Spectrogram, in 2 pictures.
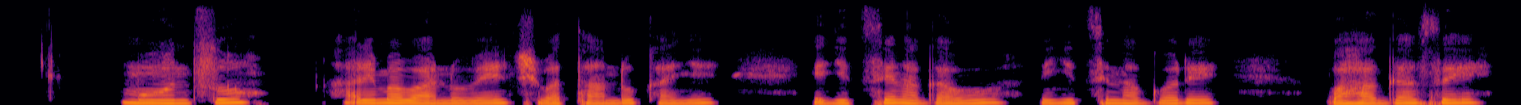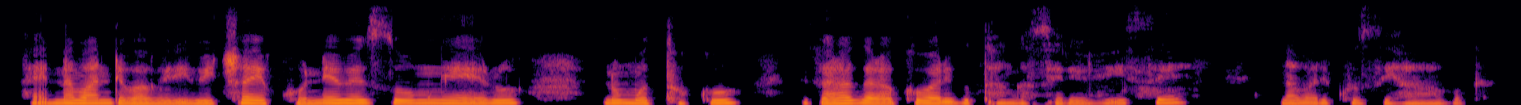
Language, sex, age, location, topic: Kinyarwanda, female, 18-24, Huye, finance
